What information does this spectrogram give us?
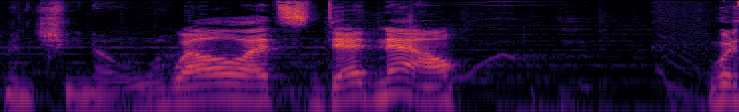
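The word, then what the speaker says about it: Minccino: Now I'm gonna kill the fuck out of this Mincino. I believe it's actually pronounced Minchino.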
